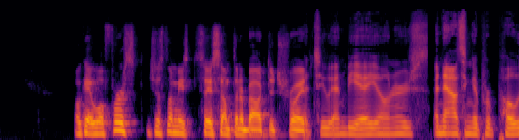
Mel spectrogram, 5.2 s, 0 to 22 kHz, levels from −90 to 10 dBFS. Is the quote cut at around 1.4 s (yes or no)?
no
